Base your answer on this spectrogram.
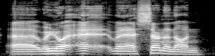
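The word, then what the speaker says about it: Cernunnos: You know, Cernanon. Did I say that right? – Yeah.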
